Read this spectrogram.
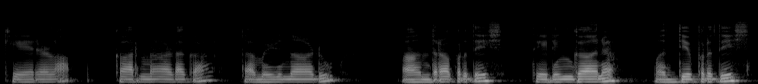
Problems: low volume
